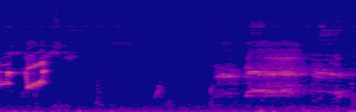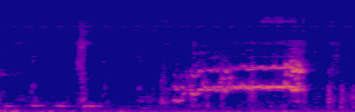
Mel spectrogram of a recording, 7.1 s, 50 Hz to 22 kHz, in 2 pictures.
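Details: Female red junglefowl from Sumatra, caged, voicing her pre-laying cackle in December 2020: brief harsh notes, a rasping phrase midway, low clucks, then a rising, strained cackle near the end.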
